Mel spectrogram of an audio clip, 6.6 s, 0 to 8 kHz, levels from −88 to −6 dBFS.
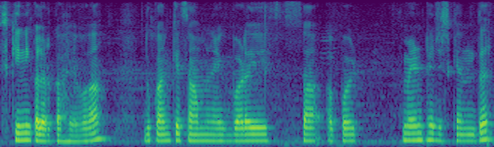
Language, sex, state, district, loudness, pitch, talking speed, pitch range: Hindi, male, Chhattisgarh, Bastar, -24 LUFS, 130 Hz, 145 wpm, 125-140 Hz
